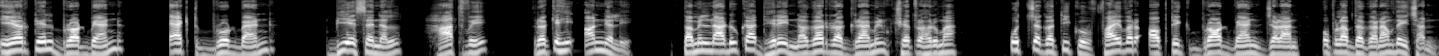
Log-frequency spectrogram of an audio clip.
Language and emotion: Nepali, neutral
